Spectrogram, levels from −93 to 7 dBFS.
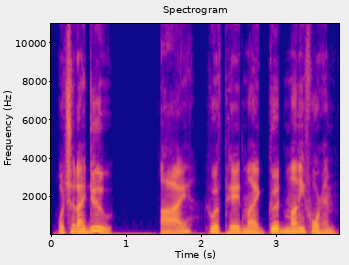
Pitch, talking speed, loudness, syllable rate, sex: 135 Hz, 190 wpm, -15 LUFS, 4.9 syllables/s, male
